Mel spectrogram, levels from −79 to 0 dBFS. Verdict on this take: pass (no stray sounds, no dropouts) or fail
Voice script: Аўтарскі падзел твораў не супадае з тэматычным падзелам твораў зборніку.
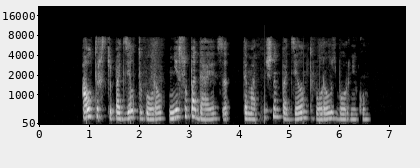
fail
